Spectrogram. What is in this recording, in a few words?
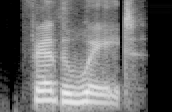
"Featherweight", Indian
